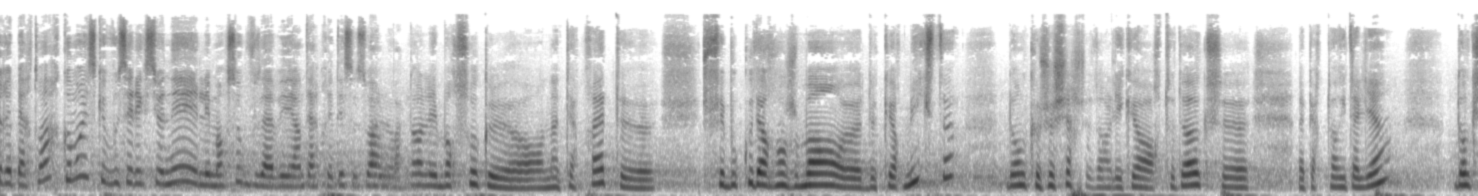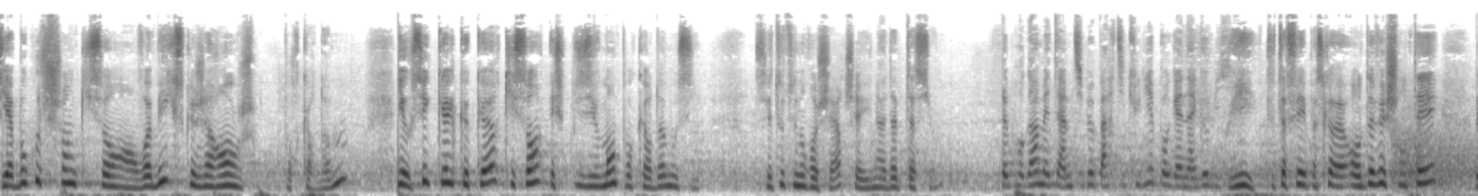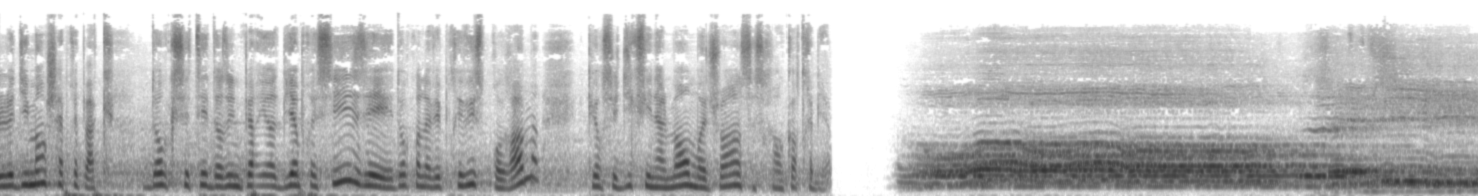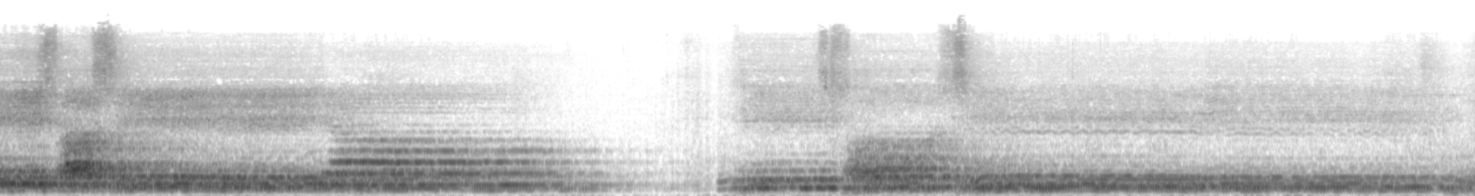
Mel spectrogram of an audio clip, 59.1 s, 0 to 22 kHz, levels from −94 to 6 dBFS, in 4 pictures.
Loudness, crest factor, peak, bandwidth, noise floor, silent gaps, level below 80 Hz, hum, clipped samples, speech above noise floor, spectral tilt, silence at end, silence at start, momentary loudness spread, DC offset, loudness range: -24 LUFS; 18 dB; -6 dBFS; 16.5 kHz; -88 dBFS; none; -52 dBFS; none; under 0.1%; 64 dB; -4.5 dB/octave; 0 s; 0 s; 14 LU; under 0.1%; 10 LU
